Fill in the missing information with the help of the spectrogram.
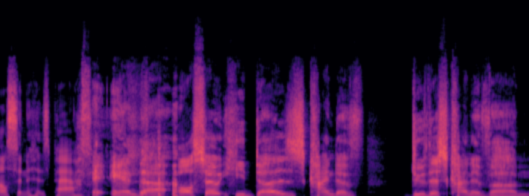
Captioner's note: laughs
